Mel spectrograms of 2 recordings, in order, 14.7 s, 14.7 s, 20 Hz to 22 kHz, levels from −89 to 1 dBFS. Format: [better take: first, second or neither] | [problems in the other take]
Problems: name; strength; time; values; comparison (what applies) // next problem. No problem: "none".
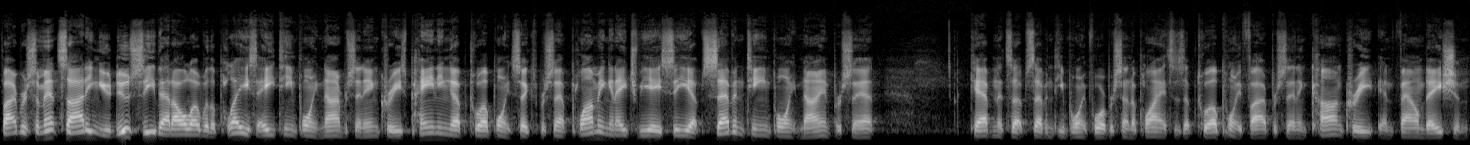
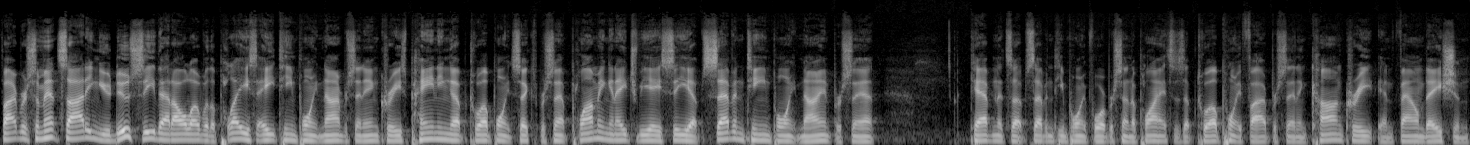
second | thin; very; fading below 300 Hz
